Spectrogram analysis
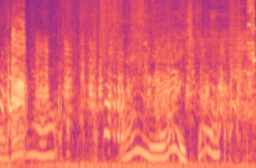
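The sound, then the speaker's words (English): Geese and ducks honking in a farm pen in Dipkarpaz, kept with two turkeys (two geese, four ducks including babies), a run of wavering, nasal calls overlapping one after another, with a steady low rumble underneath. “Right, we've got the two turkeys, two ducks, and two geese.”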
